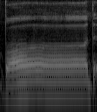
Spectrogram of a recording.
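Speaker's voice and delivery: বদ said full and kept apart from দাল; Arabic letter demo. Shown as a demonstration. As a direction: model বদ with a heavy, distinct sound. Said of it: "তারপরে বর্ণ". (দাল থেকে আলাদা করে বদ উচ্চারণ)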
